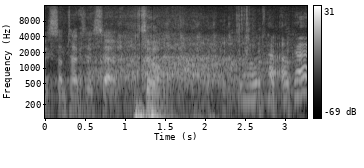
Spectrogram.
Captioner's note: audience laughing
